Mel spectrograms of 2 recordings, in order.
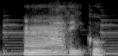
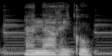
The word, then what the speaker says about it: haricot: et bien sûr haricots l'Académie française demande de prononcer un haricot des haricots mais comme il n'y a pas vraiment de problème de confusion beaucoup de Français disent un haricot des haricots en conclusion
